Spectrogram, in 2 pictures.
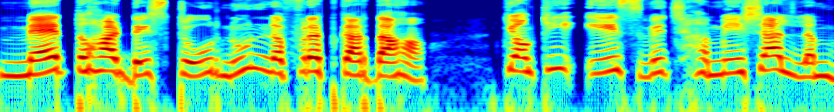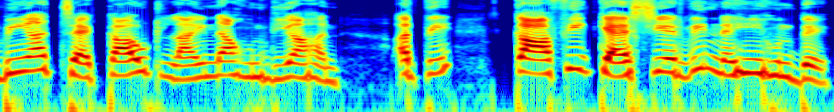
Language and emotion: Punjabi, angry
